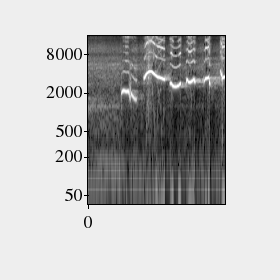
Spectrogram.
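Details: Oriental magpie-robin song as therapy for a stressed, silent bird: a short falling whistle, then six loud, evenly spaced looping whistles, each bending down and up.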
